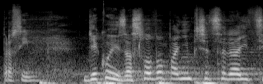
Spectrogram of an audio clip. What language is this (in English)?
Czech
